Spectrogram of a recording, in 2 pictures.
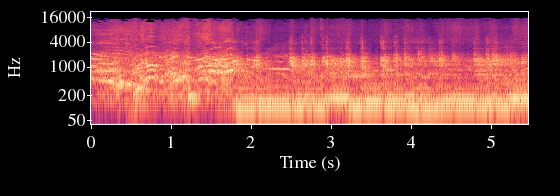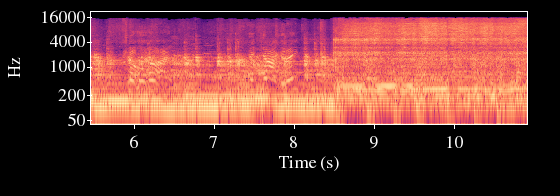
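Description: Voices in a crowded club, then from about two seconds in guitar and bass play low held notes; about a second and a half before the end the drums and cymbals crash in and the punk band launches into a song.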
